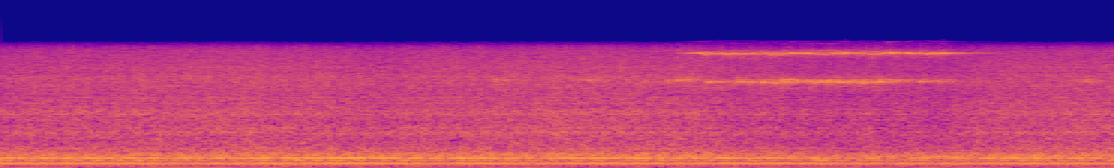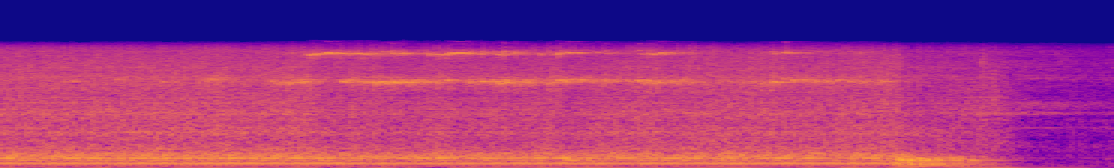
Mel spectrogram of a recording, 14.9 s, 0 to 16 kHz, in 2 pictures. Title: Clutch-related screeching sound (1998 LS1 6-speed)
